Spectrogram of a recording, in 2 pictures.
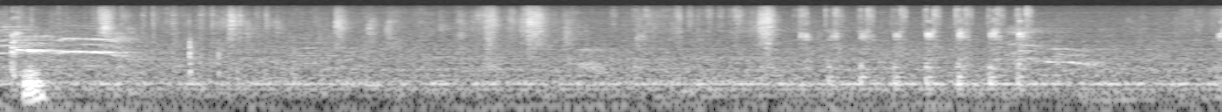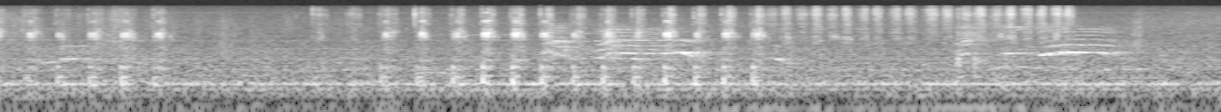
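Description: A pencil scratches and strokes quickly across paper.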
